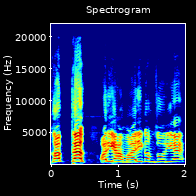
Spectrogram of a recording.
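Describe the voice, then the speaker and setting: A woman speaking as a panel guest in a heated political debate, forceful and lecturing, firing off rhetorical questions. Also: very high-pitched, fairly even intonation, moderate pace, no room sound.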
